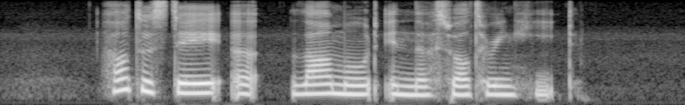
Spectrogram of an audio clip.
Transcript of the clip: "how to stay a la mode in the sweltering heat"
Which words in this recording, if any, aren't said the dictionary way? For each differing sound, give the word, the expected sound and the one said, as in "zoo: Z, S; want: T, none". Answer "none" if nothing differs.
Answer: none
